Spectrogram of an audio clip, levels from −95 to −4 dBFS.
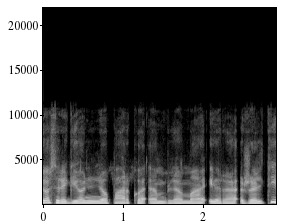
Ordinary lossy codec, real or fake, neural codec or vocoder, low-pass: Opus, 24 kbps; real; none; 10.8 kHz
